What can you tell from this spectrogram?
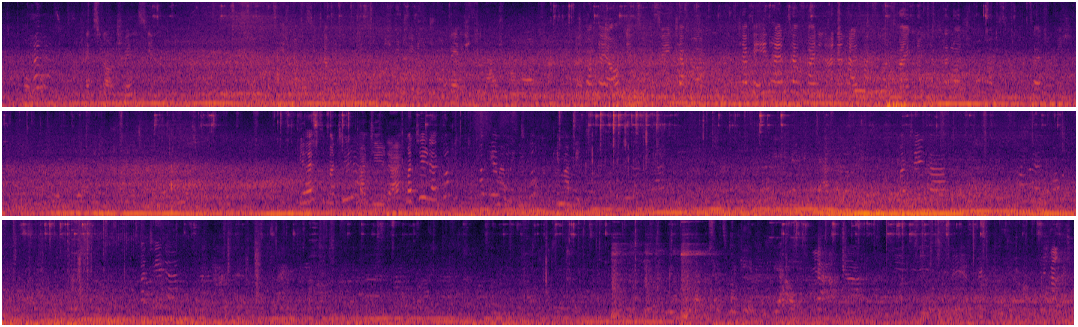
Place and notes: zwei hundebesitzerinnen im gespräch, verkehrsgeräusche der aachenerstrasse, morgens
soundmap nrw: topographic field recordings - social ambiences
